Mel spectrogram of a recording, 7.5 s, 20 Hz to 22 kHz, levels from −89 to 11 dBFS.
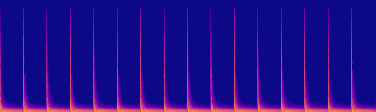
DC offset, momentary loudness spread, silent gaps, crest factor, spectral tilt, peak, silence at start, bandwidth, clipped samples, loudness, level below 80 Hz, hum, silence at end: under 0.1%; 3 LU; none; 14 dB; -6.5 dB/octave; -10 dBFS; 0 s; 10.5 kHz; under 0.1%; -27 LUFS; -24 dBFS; none; 0 s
